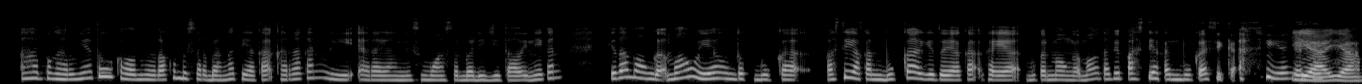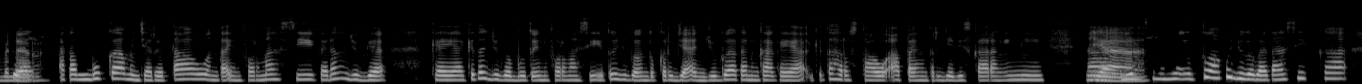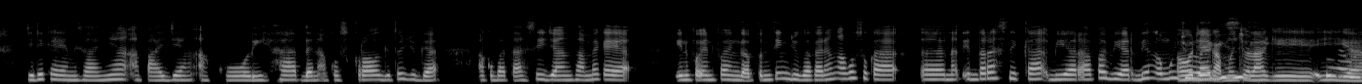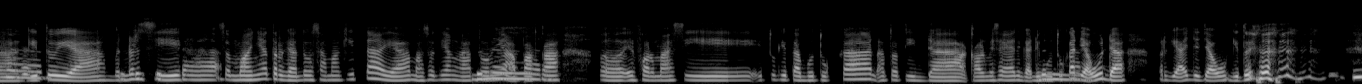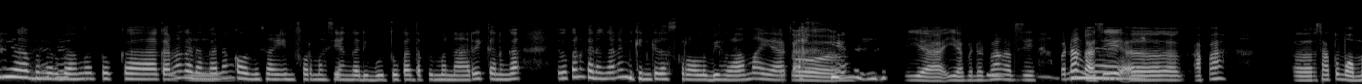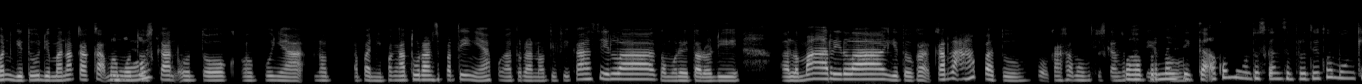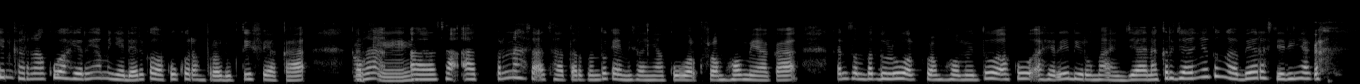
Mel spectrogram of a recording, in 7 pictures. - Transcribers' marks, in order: chuckle; in English: "scroll"; in English: "not interest"; other background noise; laugh; in English: "scroll"; chuckle; tapping; in English: "work from home"; in English: "work from home"; laughing while speaking: "Kak"
- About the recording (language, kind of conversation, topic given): Indonesian, podcast, Apa trikmu biar fokus kerja meski banyak gangguan digital?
